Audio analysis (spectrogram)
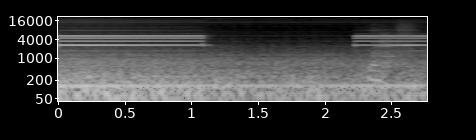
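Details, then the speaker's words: Supermicro C2SBC-Q motherboard powering on after a CMOS reset with no RAM installed: long steady high-pitched beeps about a second on, a second off over fan hum, the BIOS beep code for missing RAM. "I mean, this is, it's complaining about RAM. Of course there's no RAM."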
